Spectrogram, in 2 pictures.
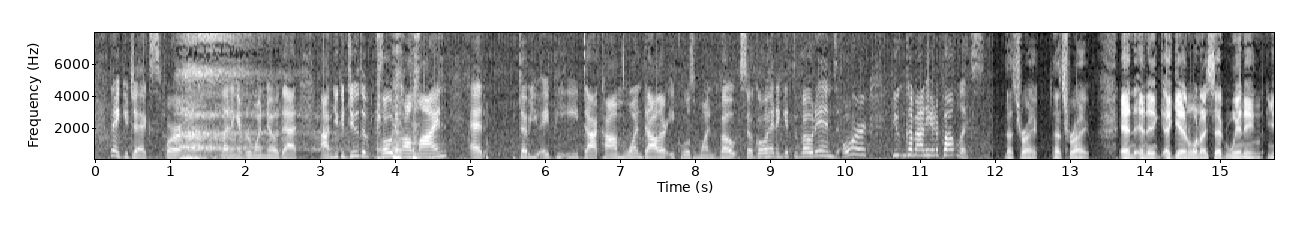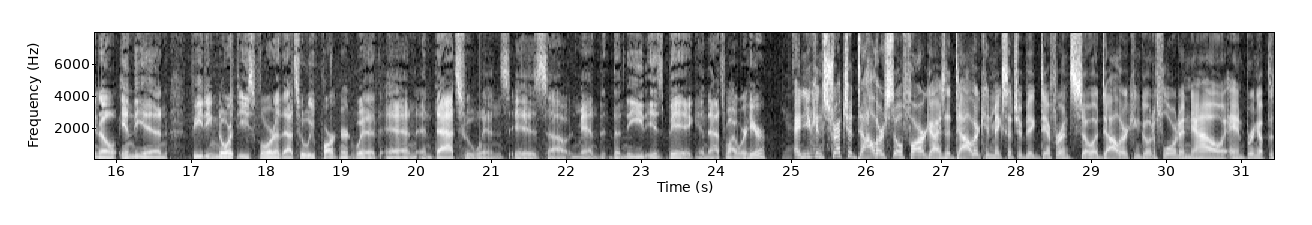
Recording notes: As they are live at the Puiblix in the Windsor Commons Shopping Center at Hodges & Beach Blvd.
